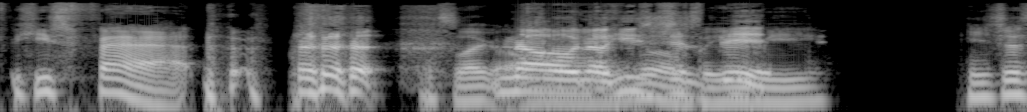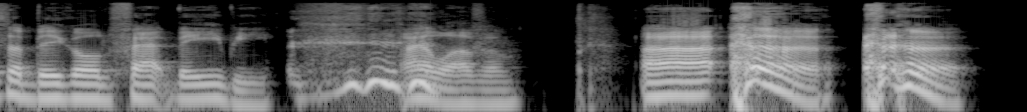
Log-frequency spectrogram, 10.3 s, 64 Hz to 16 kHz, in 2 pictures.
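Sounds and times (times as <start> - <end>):
speech: 0.0 - 4.2, 4.8 - 10.0
laughter: 1.0 - 3.6, 6.6 - 7.4
person coughing: 8.6 - 10.0.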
